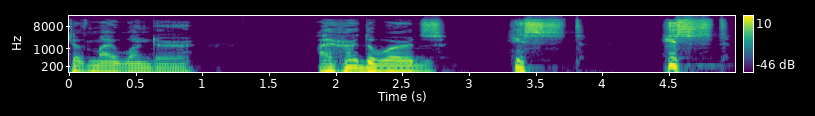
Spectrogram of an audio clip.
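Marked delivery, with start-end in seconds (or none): 3.3-5.0 quick, hushed warning whisper; cautious whisper. A narrator's reading. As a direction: hiss it urgently so no one else hears. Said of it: "ejaculated quickly but cautiously".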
